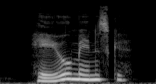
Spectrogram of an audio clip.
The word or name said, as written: havemenneske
